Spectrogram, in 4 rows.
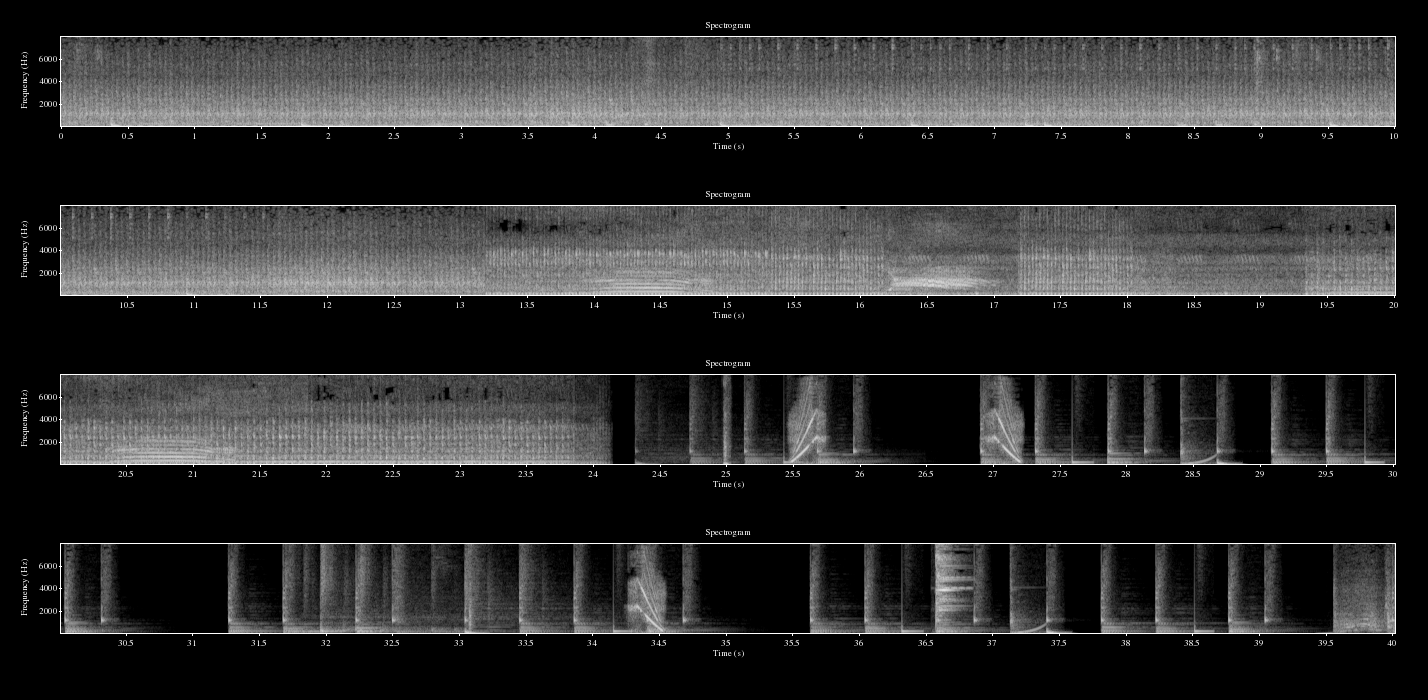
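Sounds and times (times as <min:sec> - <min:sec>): tractor engine running: 0:00.0 - 0:24.2.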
